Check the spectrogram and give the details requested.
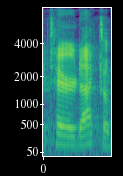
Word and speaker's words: pterodactyl: Hey, gaming lawyer, why can't you hear a pterodactyl going to the bathroom? Why, Oni? I don't know. How come? Because the P is silent.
